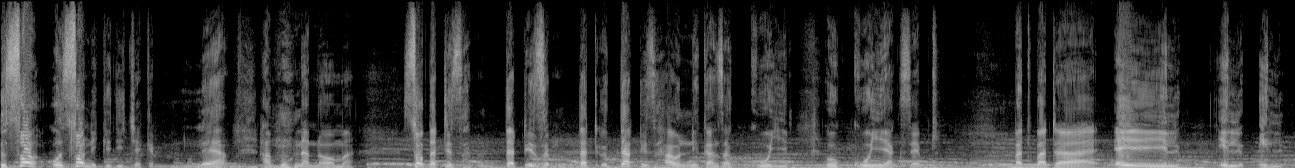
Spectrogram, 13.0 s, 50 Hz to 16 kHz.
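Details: Adult male comedian who stammers, with onset in class 2 at school; stuttering.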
